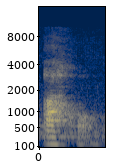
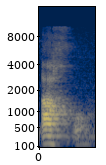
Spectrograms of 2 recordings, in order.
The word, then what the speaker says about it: ajo: Not ajo. It's ajo. It's rougher than the English H.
